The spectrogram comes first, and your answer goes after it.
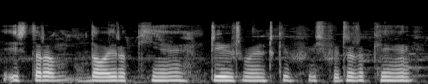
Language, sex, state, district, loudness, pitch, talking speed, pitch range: Hindi, male, Uttar Pradesh, Shamli, -16 LUFS, 180 Hz, 155 wpm, 175-185 Hz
